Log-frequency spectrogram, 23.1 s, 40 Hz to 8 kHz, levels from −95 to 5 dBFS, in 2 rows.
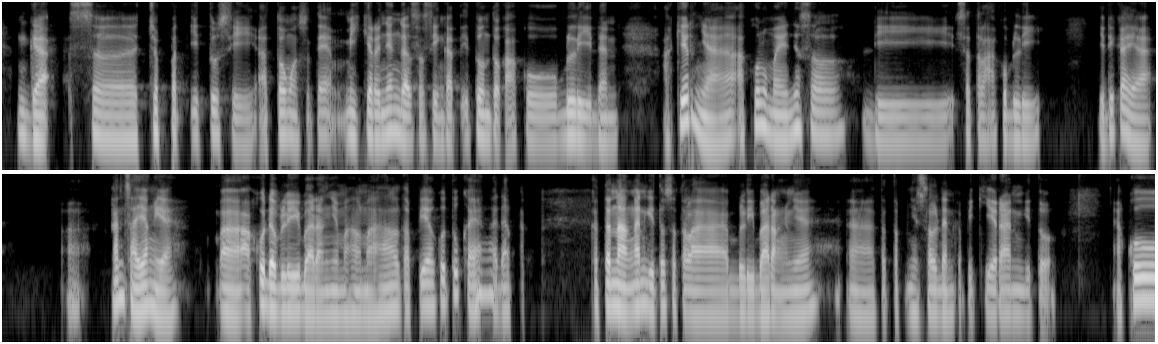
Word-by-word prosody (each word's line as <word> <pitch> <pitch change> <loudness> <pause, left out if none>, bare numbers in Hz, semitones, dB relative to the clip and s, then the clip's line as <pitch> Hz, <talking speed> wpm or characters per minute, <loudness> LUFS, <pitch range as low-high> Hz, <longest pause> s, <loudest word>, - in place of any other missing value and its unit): nggak 115 -3 +2 0.2
secepat 110 +2 -2
itu 125 +1 -3
sih 100 -3 -6
atau 120 - -1
maksudnya 120 +1 -4
mikirnya 120 0 +1
nggak 115 -4 +3
sesingkat 110 -1 -3
itu 115 - -9
untuk 110 - -1
aku 105 -1 -3
beli 115 0 +3
dan, 105 +1 -4 0.4
akhirnya 115 - +2
aku 165 - 0
lumayan 115 -4 +2
nyesel 125 -2 -2 0.2
di 110 -2 -7 0.8
setelah 110 -1 -6
aku 115 - -3
beli, 110 0 -3 0.6
jadi 130 - -2
kayak, 105 -6 +1 0.7
eee, - - -9 0.3
kan 140 +3 +4
sayang 115 +1 +5
ya, 100 +4 0 0.4
a 105 0 +5
aku 130 - +3
udah 120 - +10
beli 110 0 +5
barangnya 100 0 +2
mahal-mahal 100 +3 -1
tapi 115 +3 -1
aku 140 +3 -1
tuh 175 - 0
kayak 180 0 0
nggak 180 - -3
dapat, - - -23 0.7
ketenangan 125 -1 +7
gitu 120 +1 0
setelah 100 -3 +1
beli 105 0 -1
barangnya, 100 +3 +1 0.3
eee, 95 -2 -4
tetap - - -9
nyesel 105 -1 -2
dan 100 0 -1
kepikiran 105 0 -1
gitu, 100 0 -6 0.7
aku, 150 - +3
110 Hz, 135 wpm, -24 LUFS, 105-120 Hz, 0.8 s, udah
